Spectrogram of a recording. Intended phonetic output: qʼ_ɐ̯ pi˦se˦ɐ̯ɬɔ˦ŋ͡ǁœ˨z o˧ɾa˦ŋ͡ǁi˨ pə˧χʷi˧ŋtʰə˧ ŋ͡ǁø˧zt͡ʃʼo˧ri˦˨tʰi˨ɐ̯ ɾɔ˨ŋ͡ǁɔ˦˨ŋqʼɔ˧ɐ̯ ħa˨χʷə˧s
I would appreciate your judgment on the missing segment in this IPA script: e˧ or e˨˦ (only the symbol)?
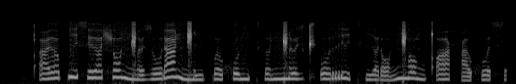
e˨˦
